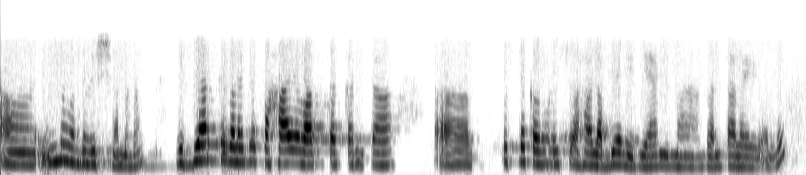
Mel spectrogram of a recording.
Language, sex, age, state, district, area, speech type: Kannada, female, 45-60, Karnataka, Chikkaballapur, rural, conversation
